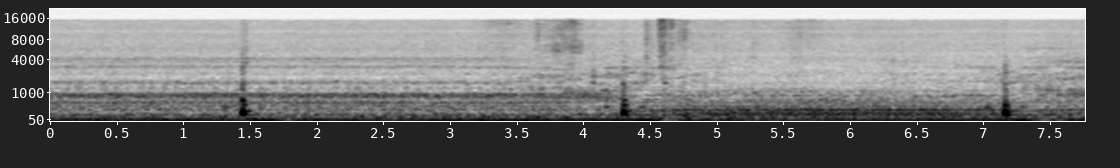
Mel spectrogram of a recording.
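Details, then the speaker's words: BMW E34 with stereo and air conditioning off: steady low whirring rumble with occasional light ticks, like a fan running behind the dashboard; source unknown. "sounds like a fan running behind the dash or something somewhere i've got the stereo turned off even the air cool turned off it sounds like a fan coming from behind the dashboard"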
